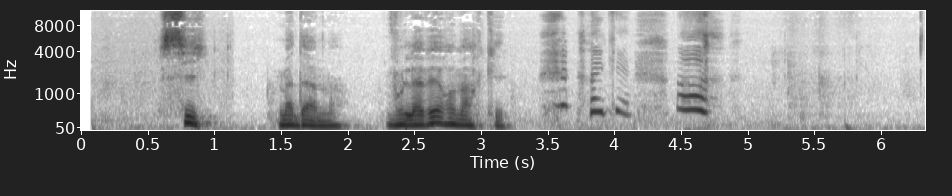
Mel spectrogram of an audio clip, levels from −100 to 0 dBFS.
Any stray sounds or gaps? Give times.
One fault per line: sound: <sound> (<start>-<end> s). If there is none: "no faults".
sound: laugh (3.4-5.0 s)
